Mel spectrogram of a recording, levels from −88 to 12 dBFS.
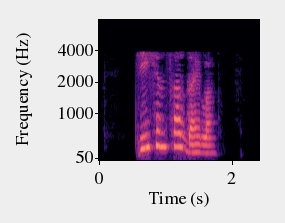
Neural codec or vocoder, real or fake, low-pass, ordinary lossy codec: none; real; 7.2 kHz; AAC, 16 kbps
